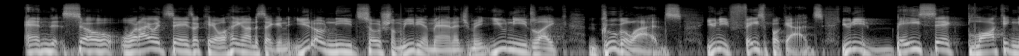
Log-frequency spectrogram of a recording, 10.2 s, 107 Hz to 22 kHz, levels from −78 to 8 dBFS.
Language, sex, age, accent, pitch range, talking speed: English, male, 30-49, American, 135-175 Hz, 190 wpm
